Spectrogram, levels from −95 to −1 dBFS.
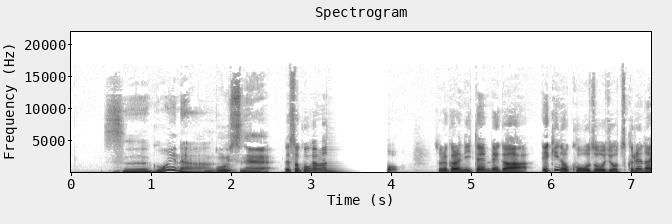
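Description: From 2.95 to 3.19 s the speech turns choppy and robotic, which is repeated packet loss. Audio kept failing to arrive in short bursts, the longest hole only about 21 ms, and each one was papered over by stretching the sound just before it. Because the gaps come so close together, roughly 40% of that quarter-second is patched rather than real, so you get that clipped texture with bits of the speech missing.

Right after, from 3.21 to 3.97 s, things fall apart completely. The last sound smears out into a fading buzz or hiss, then there's dead quiet for about 0.43 s before the speech picks up again with roughly three-quarters of a second gone for good. That pattern of a smeared tail, silence, and a jump forward is the signature of a long network dropout, most likely the connection stalling outright rather than just dropping the odd packet.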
